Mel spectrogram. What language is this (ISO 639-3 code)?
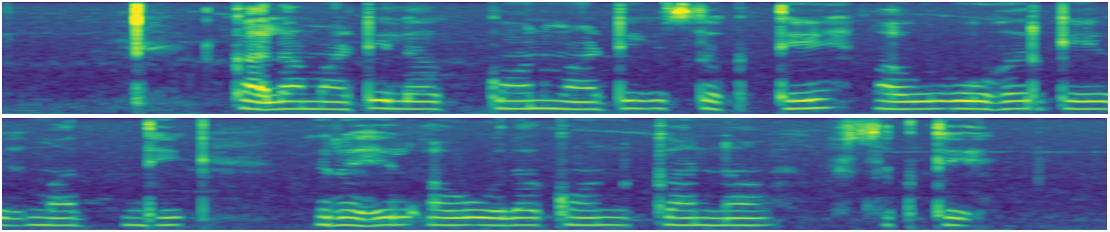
hne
